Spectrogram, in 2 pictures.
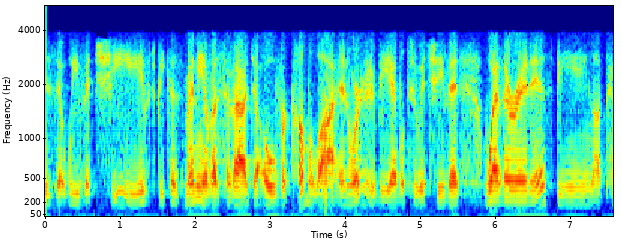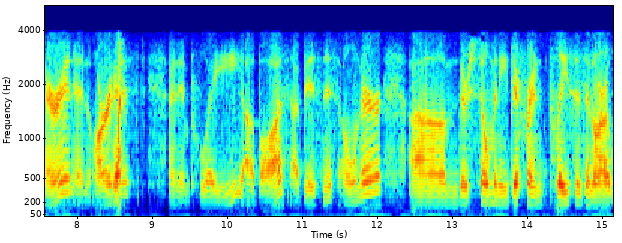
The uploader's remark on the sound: This is a live call in show with mini astrology readings.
